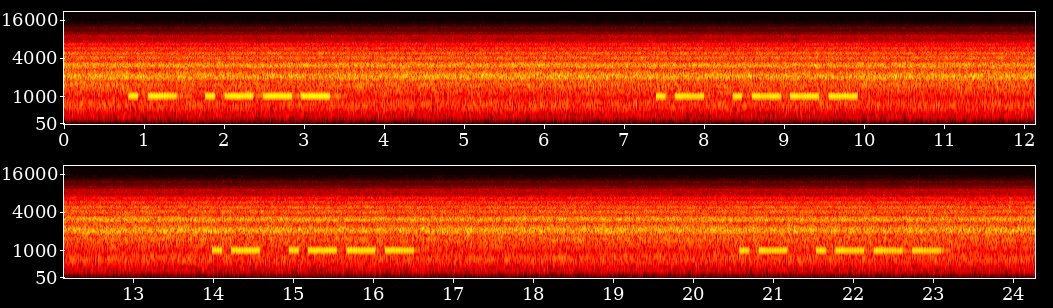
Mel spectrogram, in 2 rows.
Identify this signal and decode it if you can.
Morse code, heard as a keyed tone, machine-sent, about 10 wpm, 1020 Hz, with radio hiss and room echo. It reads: AJ AJ AJ AJ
